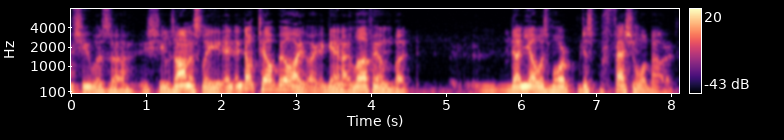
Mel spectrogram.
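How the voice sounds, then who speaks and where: A middle-aged man in an emotional family conversation, with a voice of ordinary pitch. He talks haltingly, stumbling over repeated words and restarting his sentences as he goes. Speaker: family caregiver on a call.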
